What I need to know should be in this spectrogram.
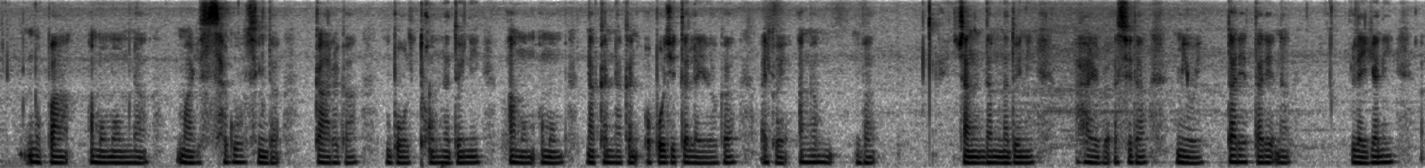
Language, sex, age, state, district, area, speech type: Manipuri, male, 18-30, Manipur, Bishnupur, rural, spontaneous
